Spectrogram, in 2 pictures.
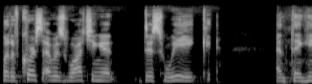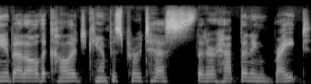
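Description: In a very clean recording with a silent background, a woman with an American accent speaks in a fairly low pitch with a bright, sharp tone. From US South (Decatur, Georgia). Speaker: podcast host. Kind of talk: casual chat.

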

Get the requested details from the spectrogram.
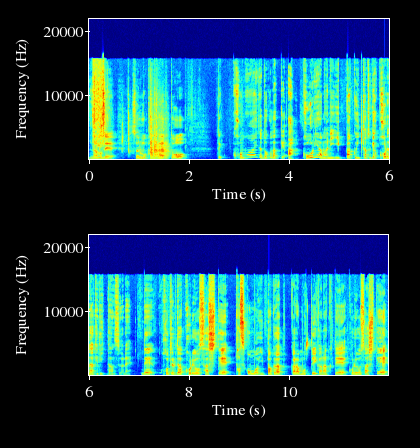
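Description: At a fairly quick pace, a man speaks with big swings in loudness over light background noise. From Japan, Kagoshima; Japan. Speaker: photographer and YouTuber; YouTuber. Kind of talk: casual vlog monologue, product unboxing. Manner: rambling with many fillers. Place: home room.

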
